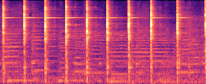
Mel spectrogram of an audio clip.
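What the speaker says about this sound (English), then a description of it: "Now it's time to hammer these things in." A hammer strikes a fence brace pin while driving it into a drilled wooden post for an H brace in horse fencing. There are about ten sharp, evenly spaced metallic blows, close and ringing, with no speech.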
